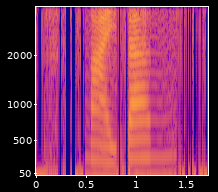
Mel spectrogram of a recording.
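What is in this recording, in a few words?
"ma3ida1n", Chinese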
